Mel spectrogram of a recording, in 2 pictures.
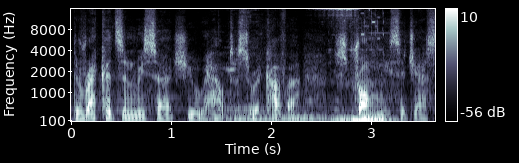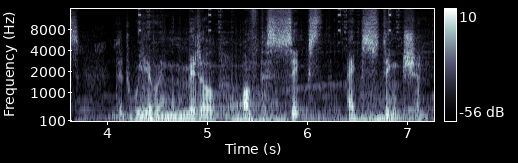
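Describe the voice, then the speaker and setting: A man voices an earnest scientist in a video game, laying out theory in a precise, scholarly way. His pitch sits in the middle, with a game score playing clearly behind him. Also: music in the background, close to an everyday voice. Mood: explaining. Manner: measured, scholarly, precise, lecturing. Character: brainy, earnest male scientist lecturing on theory. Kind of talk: video game cutscene acting.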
